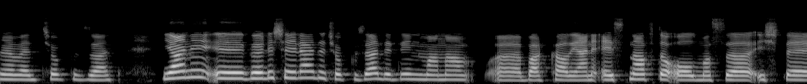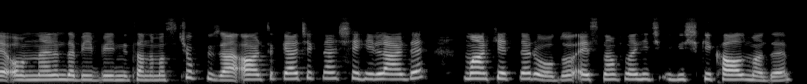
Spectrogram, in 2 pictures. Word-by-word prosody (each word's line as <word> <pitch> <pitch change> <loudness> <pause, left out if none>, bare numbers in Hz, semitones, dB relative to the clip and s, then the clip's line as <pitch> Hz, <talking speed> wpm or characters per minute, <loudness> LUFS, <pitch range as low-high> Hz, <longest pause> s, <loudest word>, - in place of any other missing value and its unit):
Evet, 220 -2 -1
çok 235 0 -3
güzel. 210 -2 -3 0.5
Yani, 295 +5 +6
eee, 275 -4 +4
böyle 275 +2 +5
şeyler 300 0 0
de 285 -2 -3
çok 235 -3 -3
güzel, 245 +3 0
dediğin 240 0 -2
manav, 220 -1 -2 0.2
eee, 195 0 -4
bakkal, 200 +1 0
yani, 200 0 0
esnaf 235 +3 0
da 220 -3 +3
olması, 200 0 +1
işte, 210 -1 0
onların 210 +1 0
da 210 -2 0
birbirini 205 -1 -3
tanıması 205 0 -5
çok 300 -2 -6
güzel. 200 -6 +1
Artık 230 +3 +1
gerçekten 270 +1 -1
şehirlerde, 255 +2 0 0.3
marketler 265 0 +2
oldu, 200 -3 -1
esnafla 235 +1 -1
hiç 235 -1 -3
ilişki 230 +2 -6
kalmadı. 215 -4 +2
230 Hz, 125 wpm, -22 LUFS, 205-260 Hz, 0.5 s, Yani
